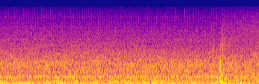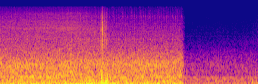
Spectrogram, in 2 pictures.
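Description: Inside a parked car, a steady low hum runs while the car's power window glass slides up, with a small click about four and a half seconds in and a sharper thunk a little after seven seconds as it shuts. About nine seconds in the sound drops to a quiet hush.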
